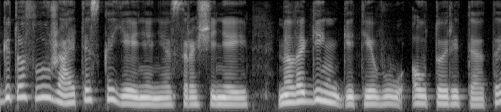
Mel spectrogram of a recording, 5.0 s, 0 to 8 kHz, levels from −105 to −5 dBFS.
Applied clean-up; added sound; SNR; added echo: none; none; none; none.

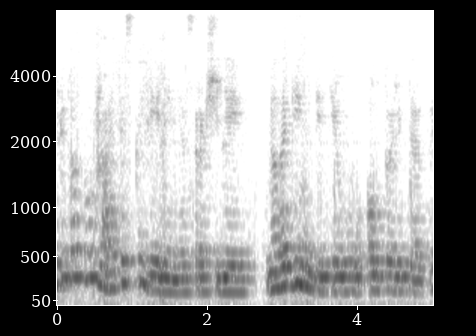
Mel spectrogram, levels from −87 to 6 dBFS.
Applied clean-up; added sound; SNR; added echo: neural separator model SepFormer DNS4.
